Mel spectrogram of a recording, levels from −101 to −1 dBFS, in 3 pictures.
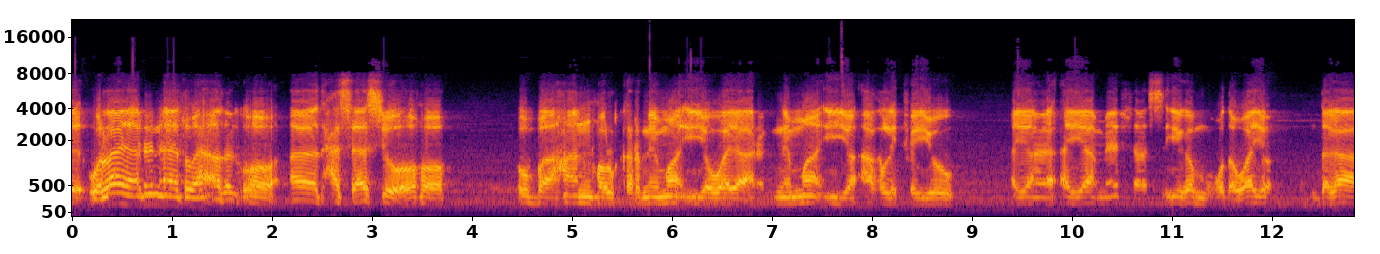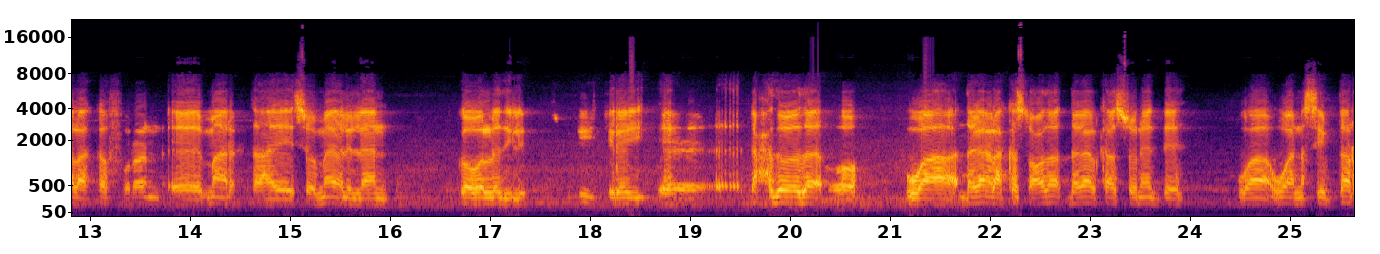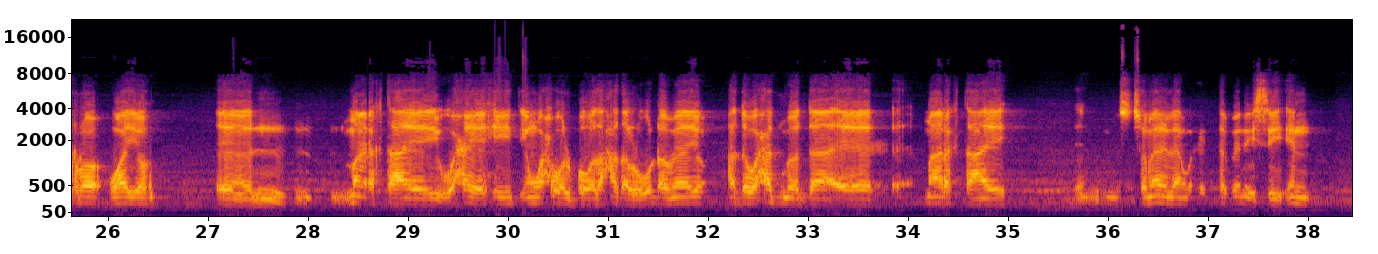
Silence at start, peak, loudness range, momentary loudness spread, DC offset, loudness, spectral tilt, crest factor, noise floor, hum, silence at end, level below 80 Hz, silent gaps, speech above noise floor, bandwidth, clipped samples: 0 s; -2 dBFS; 3 LU; 10 LU; under 0.1%; -15 LUFS; -1.5 dB/octave; 16 dB; -51 dBFS; none; 0.4 s; -80 dBFS; none; 34 dB; 13 kHz; under 0.1%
